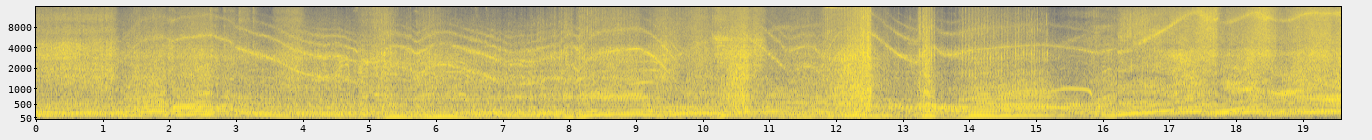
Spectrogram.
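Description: Off-road vehicle engine revving up and down over and over, its pitch rising and falling in repeated swells, with a few short sharp noises about halfway through.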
